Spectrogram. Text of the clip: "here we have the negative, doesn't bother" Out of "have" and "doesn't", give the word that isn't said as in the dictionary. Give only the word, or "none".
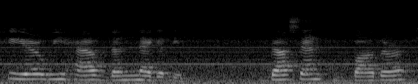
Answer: doesn't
